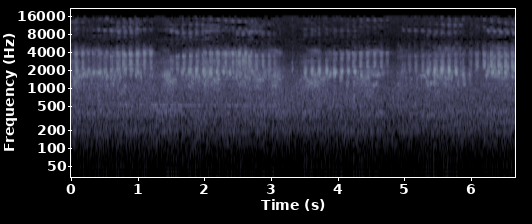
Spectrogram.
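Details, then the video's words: Chorus of frogs with rapid, throbbing pulsed croaks layered over one another, a short dip in intensity near the middle before the rattling swells again. "Хор лягушек! :) - Chorus of frogs! :)"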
